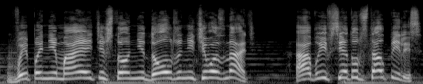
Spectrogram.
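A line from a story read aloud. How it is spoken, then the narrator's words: Little man shrieking. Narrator (Russian): Истошно кричал маленький человечек в серебристом комбинезоне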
